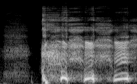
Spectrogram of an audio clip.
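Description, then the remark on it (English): A harsh coughing fit from an illness that moved from the sinuses down into the chest: a quick breath in, then a sharp bark followed by three more rasping, chesty coughs in rapid succession, loud and with no talking. “I felt like I was coughing so much that I had broken rocks of concrete in my chest.”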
